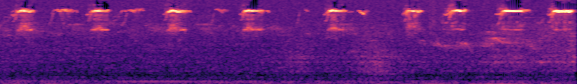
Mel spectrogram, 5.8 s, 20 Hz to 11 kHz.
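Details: A Eurasian wren in a garden in the Châtillonnais, Burgundy, France, on 31 May 2023 gives short, very high ticking notes, about two per second, over a low background rumble.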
